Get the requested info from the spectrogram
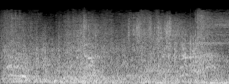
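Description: Loud, dense action-movie sound mix dominated by deep booming effects, with no break in the sound.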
